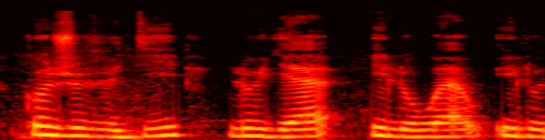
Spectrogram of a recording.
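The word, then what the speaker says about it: ياء: Alors le W, quand vous voyez W, c'est la prononciation de wow. Et le dernier alphabet qui est le ya.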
